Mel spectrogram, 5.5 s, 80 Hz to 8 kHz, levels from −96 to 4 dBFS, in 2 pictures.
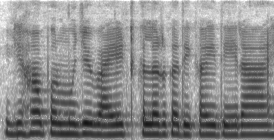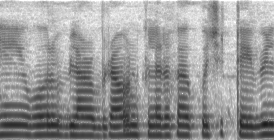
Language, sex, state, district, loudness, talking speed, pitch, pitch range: Hindi, female, Bihar, Patna, -16 LUFS, 195 wpm, 200 Hz, 195-210 Hz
